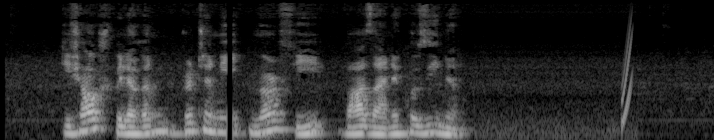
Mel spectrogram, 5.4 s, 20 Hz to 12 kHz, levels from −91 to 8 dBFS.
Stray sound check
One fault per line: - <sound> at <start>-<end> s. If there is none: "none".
- dropout at 1.7-1.7 s
- chirp at 4.7-4.8 s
